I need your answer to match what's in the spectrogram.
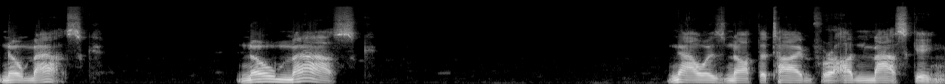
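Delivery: deep, resonant, ringing sonorous voice. Game master voicing a figure answering a player who refused him; deep sonorous resonant voice. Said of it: "a voice, deep, sonorous, resonant".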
